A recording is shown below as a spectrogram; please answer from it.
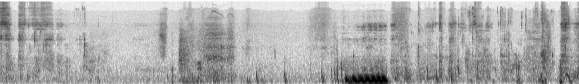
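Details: A pet dog named Dasha asleep indoors gives one loud, low, rumbling snore near the middle, with softer breathing and small rustles around it.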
